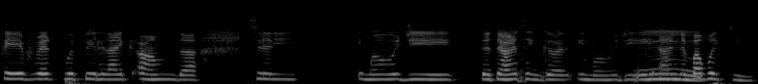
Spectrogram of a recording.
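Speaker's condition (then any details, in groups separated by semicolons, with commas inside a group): Down syndrome; described as a learning disability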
